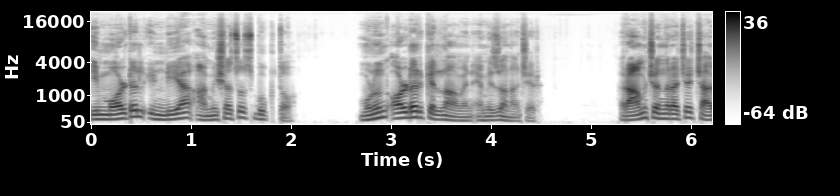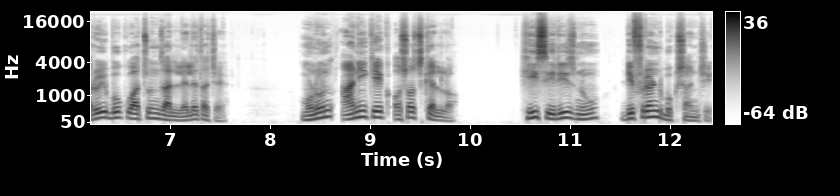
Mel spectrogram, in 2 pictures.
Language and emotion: Goan Konkani, neutral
